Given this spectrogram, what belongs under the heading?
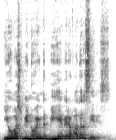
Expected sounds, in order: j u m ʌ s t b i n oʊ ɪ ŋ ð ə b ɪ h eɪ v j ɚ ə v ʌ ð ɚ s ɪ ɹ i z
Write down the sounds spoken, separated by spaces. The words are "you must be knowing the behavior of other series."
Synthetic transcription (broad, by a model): j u m ʌ s t b i n oʊ ɪ ŋ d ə b ɪ h eɪ v j ɚ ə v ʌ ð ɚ s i ɹ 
